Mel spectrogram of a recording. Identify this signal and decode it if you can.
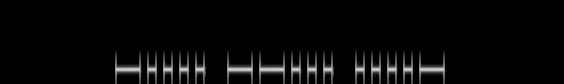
Morse code, heard as a keyed tone, about 15 wpm, 700 Hz. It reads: 674
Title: Common Cut Numbers - 3-Digit 15wpm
